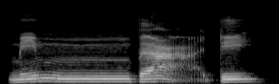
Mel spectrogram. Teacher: nun sukun bertemu dengan huruf ba, bacaan iklab, baca membalik, nunnya dibaca mim.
